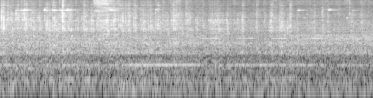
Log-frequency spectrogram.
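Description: The Ghan passenger train's carriages rolling slowly past at low speed: a steady rumble of wheels on rail with a low hum and a few light clicks.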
